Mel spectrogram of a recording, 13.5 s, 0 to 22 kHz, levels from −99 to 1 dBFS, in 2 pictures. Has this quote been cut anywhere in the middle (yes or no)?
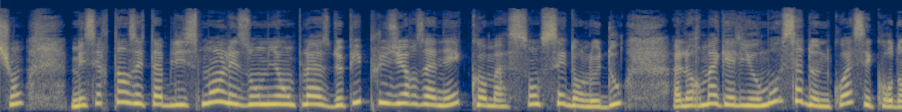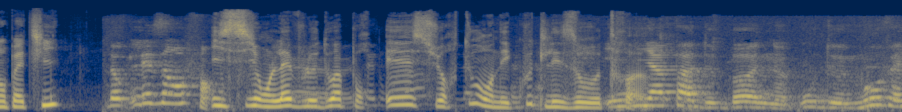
yes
